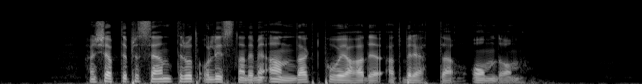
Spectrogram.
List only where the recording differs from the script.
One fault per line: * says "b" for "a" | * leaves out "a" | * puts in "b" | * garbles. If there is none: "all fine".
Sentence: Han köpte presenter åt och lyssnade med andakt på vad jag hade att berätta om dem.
all fine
